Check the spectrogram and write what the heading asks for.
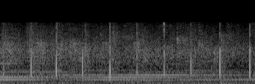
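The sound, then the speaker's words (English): Scattered, evenly spaced hand claps, roughly ten sharp hits in a thin, fairly quiet round of audience applause for the people who helped with the fellowship hall, with a steady low electrical hum running underneath and no talking. “Again, everybody give a round of applause for all the people who helped do such a great job on that.”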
